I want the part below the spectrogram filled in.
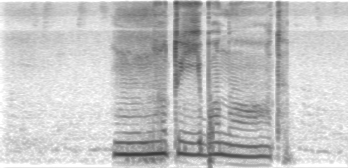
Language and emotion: Russian, angry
